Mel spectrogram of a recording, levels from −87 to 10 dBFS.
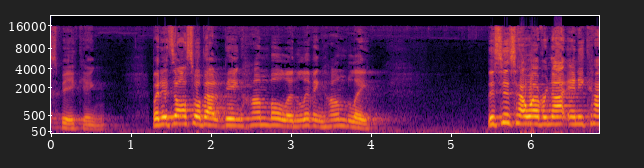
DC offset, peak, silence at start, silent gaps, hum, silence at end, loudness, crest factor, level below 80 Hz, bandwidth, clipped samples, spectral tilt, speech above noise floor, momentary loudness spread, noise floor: under 0.1%; 0 dBFS; 0 s; none; none; 0 s; -12 LUFS; 12 dB; -50 dBFS; 16.5 kHz; 0.3%; -3.5 dB/octave; 36 dB; 14 LU; -47 dBFS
